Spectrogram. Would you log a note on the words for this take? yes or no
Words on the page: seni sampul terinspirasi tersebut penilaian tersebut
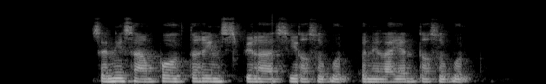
no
